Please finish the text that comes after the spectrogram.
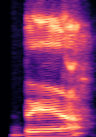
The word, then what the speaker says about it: blanc: Bleu, blanc. Le C, c'est silent. You don't pronounce it.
